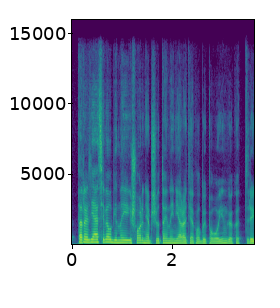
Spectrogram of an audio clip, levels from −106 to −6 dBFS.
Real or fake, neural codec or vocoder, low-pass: fake; autoencoder, 48 kHz, 32 numbers a frame, DAC-VAE, trained on Japanese speech; 14.4 kHz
